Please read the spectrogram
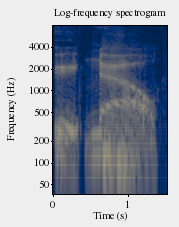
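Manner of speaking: lumbering, drawn-out monster voice. Telling the story, the speaker quotes the one who smashed the door, in monster voice. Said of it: "in his customary monster voice".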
